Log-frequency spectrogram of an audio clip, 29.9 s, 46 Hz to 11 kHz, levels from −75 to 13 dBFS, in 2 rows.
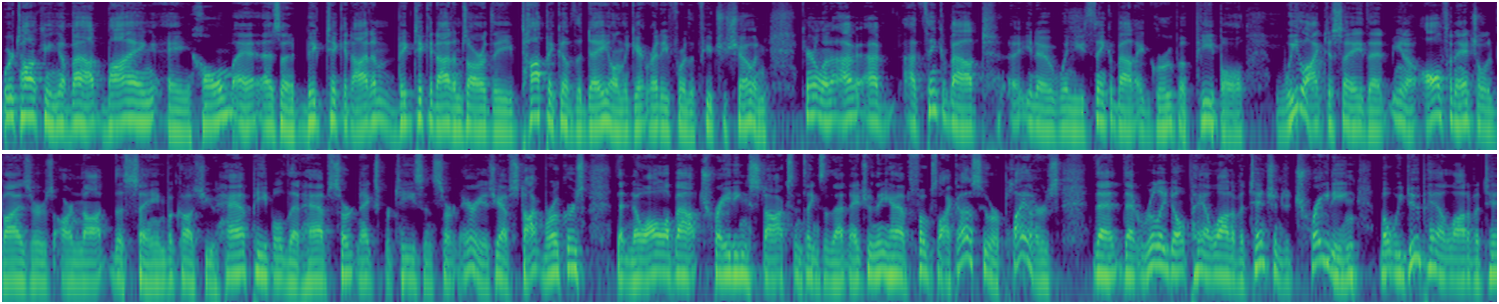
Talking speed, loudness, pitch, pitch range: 230 wpm, -16 LUFS, 120 Hz, 110-135 Hz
